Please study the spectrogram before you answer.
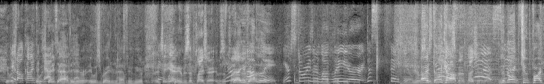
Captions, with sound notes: THEATERS ON FRIDAY. IT IS ALSO AVAILABLE ON DEMAND. I DO NOT HAVE A BUTTERFLY ON MY BACK. [LAUGHTER] IT WAS GREAT TO HAVE YOU HERE.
